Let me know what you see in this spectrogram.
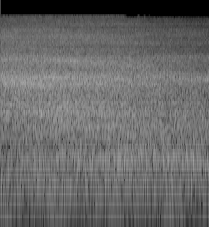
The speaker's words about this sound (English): Double bags the bone. One bone per bag. And sends it through a vacuum sealer.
